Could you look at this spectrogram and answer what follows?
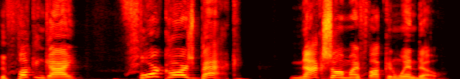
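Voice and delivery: high, slow, indignant retelling; worked-up retelling. Retold or imitated. Telling friends about the rude driver, slow and indignant.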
